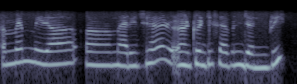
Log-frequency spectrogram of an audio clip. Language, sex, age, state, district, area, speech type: Punjabi, female, 18-30, Punjab, Sangrur, urban, conversation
